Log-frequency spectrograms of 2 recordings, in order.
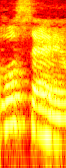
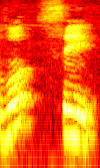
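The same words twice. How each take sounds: First: VOCÊ mispronounced with open é, "vo-SEH"; wrong open E. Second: VOCÊ drawn out in syllables, closed ê. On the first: Teacher showing pupils what not to say, VOCÊ with open é. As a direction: end VOCÊ on a wide open é. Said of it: "eu não falo você". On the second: Teacher showing pupils the right form, slow VOCÊ with closed ê. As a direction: slowly split VO-CÊ, closing the final ê. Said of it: "Acento fechadinho". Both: Shown as a demonstration.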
